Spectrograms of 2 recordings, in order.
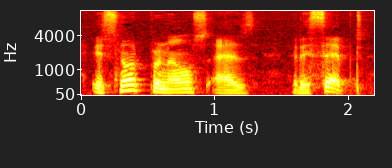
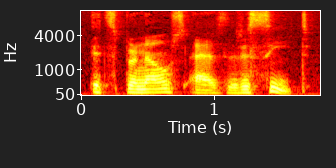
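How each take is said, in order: First: "recept" said with a hard p, re-SEPT; wrong pronunciation. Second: "receipt" said re-SEET, silent p, slowly; slow, careful "receipt" with no p; correct pronunciation. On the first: Teacher showing students the wrong way, recept with a p. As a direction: sound out the p in "recept". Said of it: "It's not pronounced as recept". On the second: Teacher modelling the right way, slow silent p. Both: Shown as a demonstration.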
